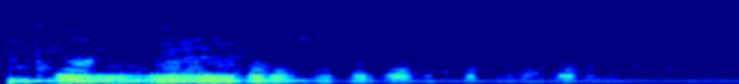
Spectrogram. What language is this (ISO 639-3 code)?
ben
